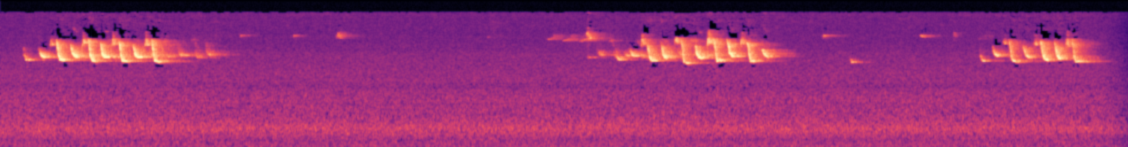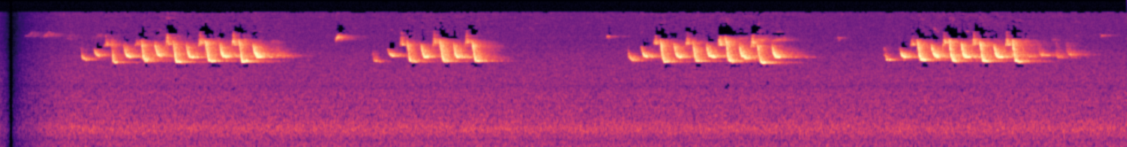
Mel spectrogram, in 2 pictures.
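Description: A songbird singing: seven phrases of rapid, repeated high notes, each lasting one to three seconds, with pauses of a few seconds between them and a few single high call notes in the gaps, over a steady faint outdoor hiss. The sound drops out briefly about halfway through.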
